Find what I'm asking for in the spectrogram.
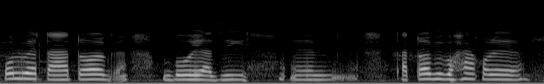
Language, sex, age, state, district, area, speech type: Assamese, female, 30-45, Assam, Dhemaji, rural, spontaneous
